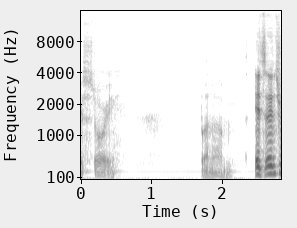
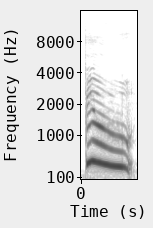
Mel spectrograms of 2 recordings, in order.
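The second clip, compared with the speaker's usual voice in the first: laser gun noise; 13 dB louder than usual. Pretend. Laser noise sound effect.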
